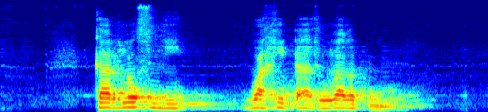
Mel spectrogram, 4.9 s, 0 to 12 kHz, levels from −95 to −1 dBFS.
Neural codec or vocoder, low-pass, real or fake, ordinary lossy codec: codec, 44.1 kHz, 1.7 kbps, Pupu-Codec; 10.8 kHz; fake; MP3, 64 kbps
